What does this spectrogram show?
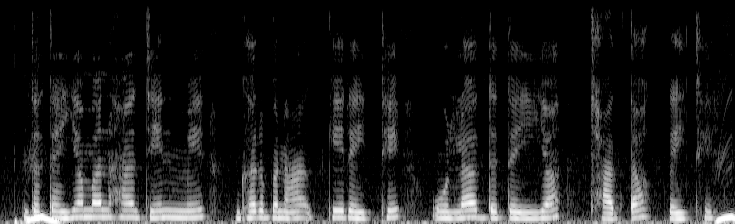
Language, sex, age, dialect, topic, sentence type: Chhattisgarhi, female, 60-100, Western/Budati/Khatahi, agriculture, statement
